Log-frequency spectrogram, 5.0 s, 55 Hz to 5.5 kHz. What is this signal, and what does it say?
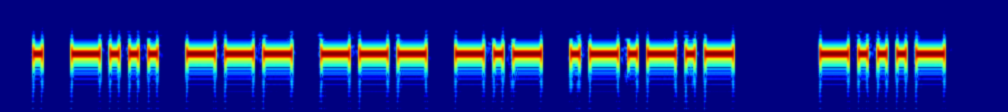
Morse code, heard as a keyed tone, about 25 wpm, 600 Hz. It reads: EBOOK. <BT>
